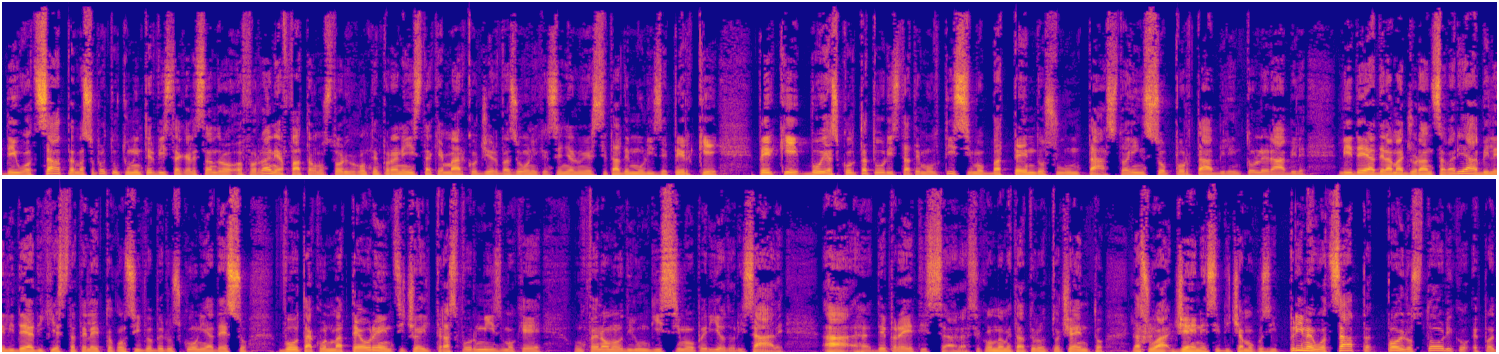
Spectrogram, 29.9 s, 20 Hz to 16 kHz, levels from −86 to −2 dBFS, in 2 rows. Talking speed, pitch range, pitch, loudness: 170 wpm, 115-135 Hz, 125 Hz, -21 LUFS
